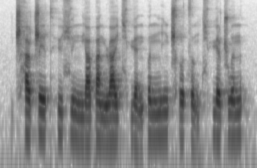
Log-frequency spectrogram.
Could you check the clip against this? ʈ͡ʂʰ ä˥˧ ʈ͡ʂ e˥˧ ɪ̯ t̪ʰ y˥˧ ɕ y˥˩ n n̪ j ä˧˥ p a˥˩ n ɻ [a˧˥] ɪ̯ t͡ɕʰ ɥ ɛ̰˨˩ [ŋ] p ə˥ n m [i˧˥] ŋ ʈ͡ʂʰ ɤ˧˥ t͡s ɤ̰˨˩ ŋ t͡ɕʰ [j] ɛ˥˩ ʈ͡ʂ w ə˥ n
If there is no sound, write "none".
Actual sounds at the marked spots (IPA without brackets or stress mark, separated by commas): a˧˥, n, i˥, ɥ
